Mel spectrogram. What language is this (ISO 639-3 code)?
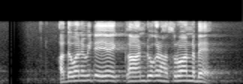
sin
